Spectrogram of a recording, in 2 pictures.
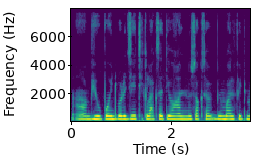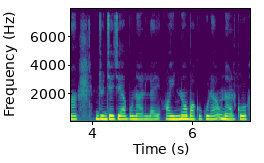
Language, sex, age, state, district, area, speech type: Nepali, female, 18-30, West Bengal, Darjeeling, rural, spontaneous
